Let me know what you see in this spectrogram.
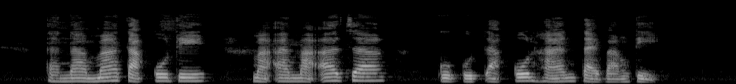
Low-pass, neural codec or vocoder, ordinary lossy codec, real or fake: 10.8 kHz; none; MP3, 64 kbps; real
